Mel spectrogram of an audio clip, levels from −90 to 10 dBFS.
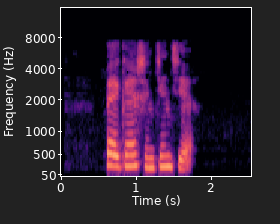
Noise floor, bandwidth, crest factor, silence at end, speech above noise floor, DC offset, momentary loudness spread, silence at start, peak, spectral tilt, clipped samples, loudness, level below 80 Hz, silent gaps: -76 dBFS; 7.6 kHz; 16 dB; 0.8 s; 61 dB; under 0.1%; 9 LU; 0.6 s; -2 dBFS; -5 dB/octave; under 0.1%; -16 LUFS; -64 dBFS; none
